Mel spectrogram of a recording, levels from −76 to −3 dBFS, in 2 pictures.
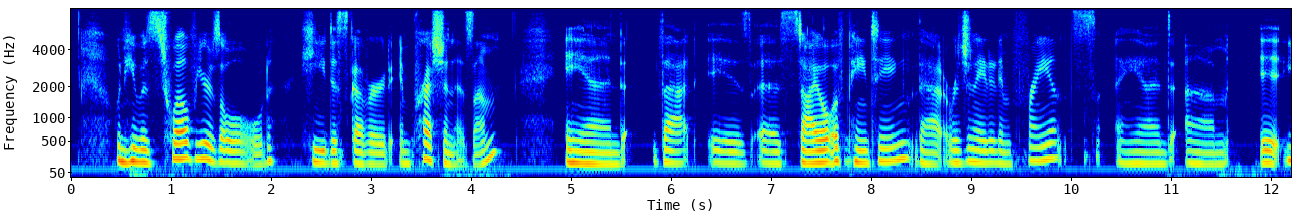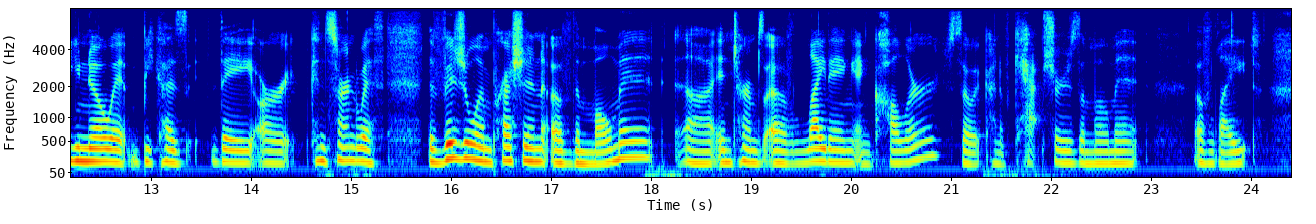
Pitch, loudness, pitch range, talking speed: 175 Hz, -29 LUFS, 160-190 Hz, 130 wpm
